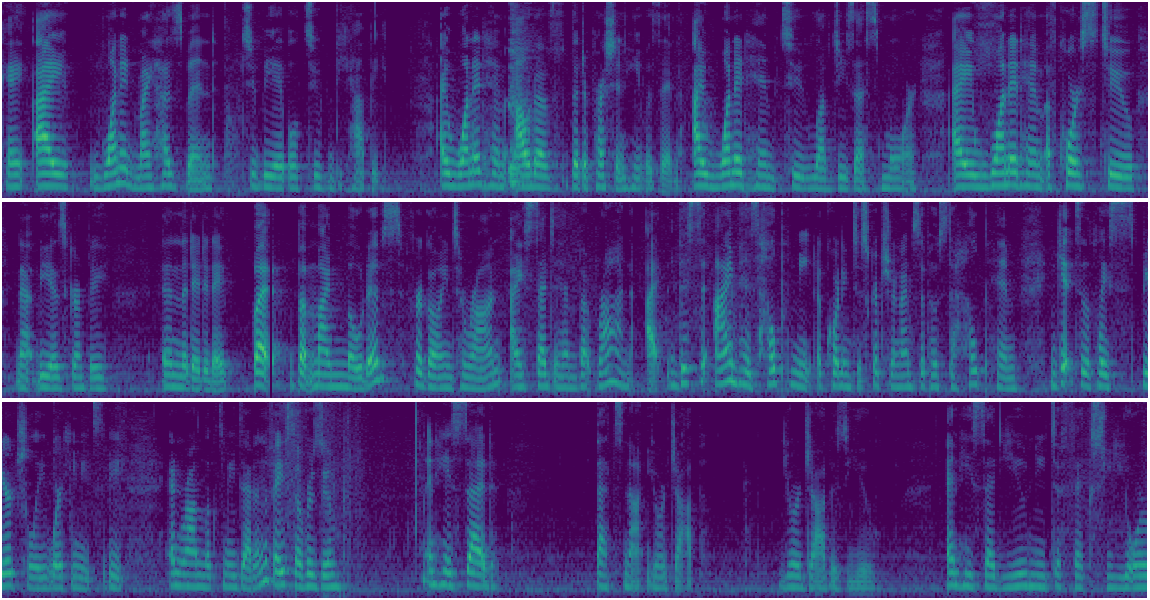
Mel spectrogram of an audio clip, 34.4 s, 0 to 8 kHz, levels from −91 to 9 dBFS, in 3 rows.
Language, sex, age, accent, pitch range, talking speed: English, female, 20-39, American, 160-185 Hz, 190 wpm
